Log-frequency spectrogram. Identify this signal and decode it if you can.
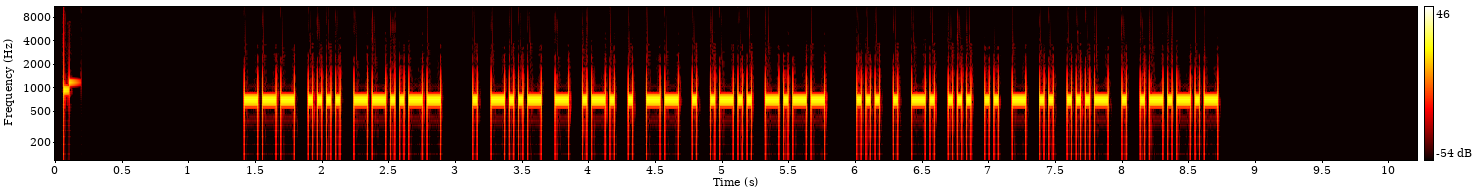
Morse code, heard as a keyed tone, about 34 wpm, 700 Hz. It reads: OH, EXTREMELY SENSITIVE.
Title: Sentences from Top 1400 Words 35wpm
